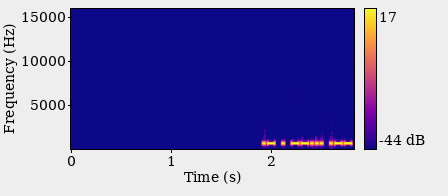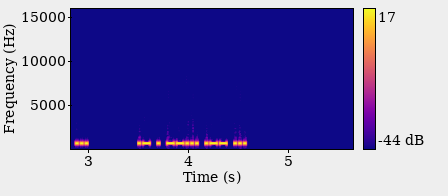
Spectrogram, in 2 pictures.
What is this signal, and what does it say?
Morse code, heard as a keyed tone, about 52 wpm, 700 Hz. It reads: AE7WS AE7WS
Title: USA Call Signs - 5 Characters - Repeated 2x - 50wpm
